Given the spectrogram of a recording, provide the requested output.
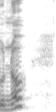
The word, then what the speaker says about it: know: Knowledge, c'est K-N-O-W-L-E. D-G-E, knowledge, ça veut dire connaissance. Il sortit du verbe to know, qui veut dire savoir. To know, on a songé que c'est K-N-O-W. Alors, ça que je ne vais pas prononcer K, c'est parce que K, il est silencieux.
